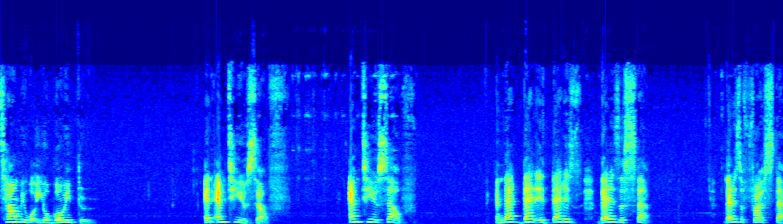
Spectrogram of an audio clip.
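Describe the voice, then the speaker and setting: At a fairly slow pace, a woman with a Nigerian accent speaks in a high pitch. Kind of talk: casual talk to camera.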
